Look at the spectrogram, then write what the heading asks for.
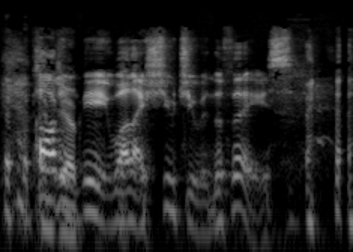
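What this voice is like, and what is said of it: Poor attempt at British accent. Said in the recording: “that was not my actual British accent... That was not British at all.”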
